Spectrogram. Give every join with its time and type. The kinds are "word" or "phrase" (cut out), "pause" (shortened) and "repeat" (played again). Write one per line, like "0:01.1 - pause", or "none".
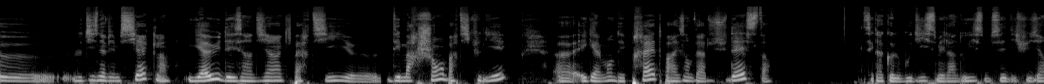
0:01.8 - pause
0:02.9 - word
0:03.8 - word
0:07.0 - word
0:08.7 - word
